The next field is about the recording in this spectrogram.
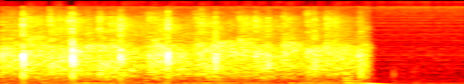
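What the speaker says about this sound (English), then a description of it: "Please welcome Dr. Agha with a huge round of applause." Audience applause welcoming a keynote speaker at a school event, a close burst of many clapping hands with a few sharper claps, cutting off abruptly after about two seconds.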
